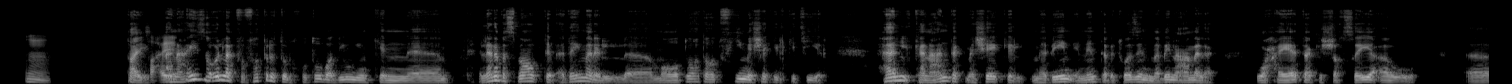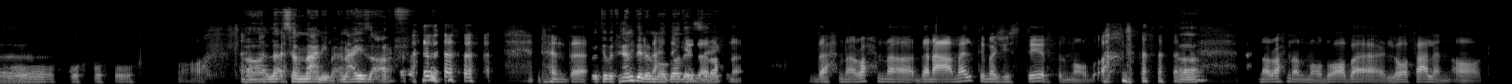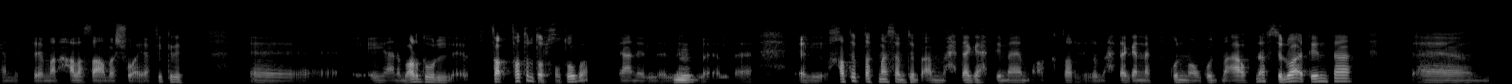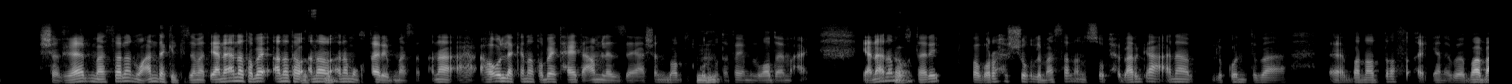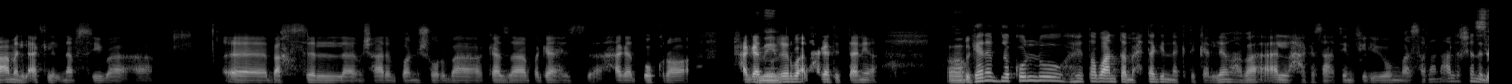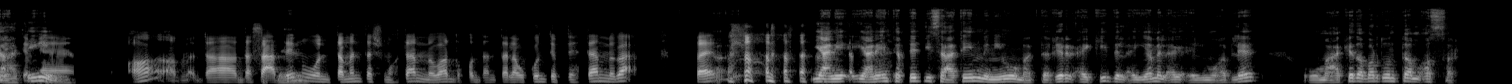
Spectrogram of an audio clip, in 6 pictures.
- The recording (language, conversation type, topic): Arabic, podcast, إزاي بتوازن بين الشغل وحياتك الشخصية؟
- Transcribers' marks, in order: laugh; giggle; laugh; in English: "بتهندل"; giggle; giggle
